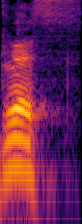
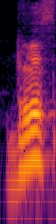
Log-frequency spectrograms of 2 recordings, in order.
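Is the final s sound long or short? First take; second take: long; short. First: The final s sound is drawn out. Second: The final s sound is short. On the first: The speaker calls it right. "इसके लिए थोड़ा सा लंबा करेंगे" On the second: The speaker calls it wrong. "ड्रेस नहीं"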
